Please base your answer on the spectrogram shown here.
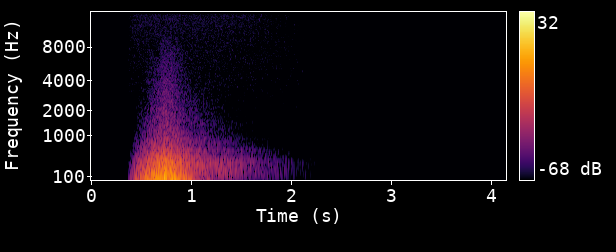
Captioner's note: whoosh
